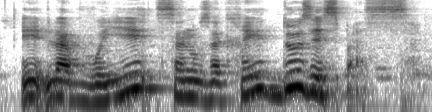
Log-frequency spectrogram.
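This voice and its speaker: With audible room echo, a woman talks at a very slow pace using lively intonation. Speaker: crochet and scrapbooking youtuber. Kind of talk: tutorial.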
